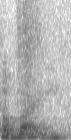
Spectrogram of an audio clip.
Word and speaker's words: Hawaii: what is that actually they do pronounce it a different way than we do what is it it's with a V really how do you say it Havi oh Gosha I heard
